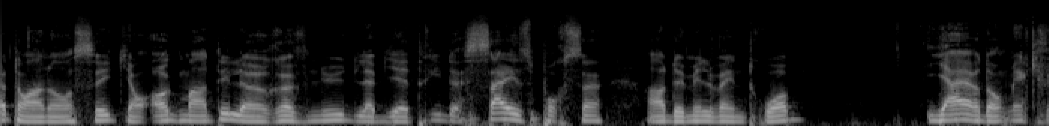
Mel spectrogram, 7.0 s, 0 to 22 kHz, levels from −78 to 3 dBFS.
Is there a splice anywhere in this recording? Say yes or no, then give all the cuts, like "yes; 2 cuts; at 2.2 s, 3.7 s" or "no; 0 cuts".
no; 0 cuts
